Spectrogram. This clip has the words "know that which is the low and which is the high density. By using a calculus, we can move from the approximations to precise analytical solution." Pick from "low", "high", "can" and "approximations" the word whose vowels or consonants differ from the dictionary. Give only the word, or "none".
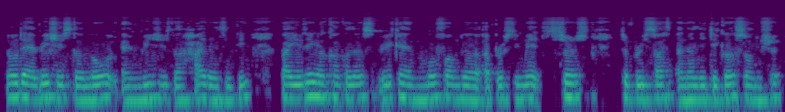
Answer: approximations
